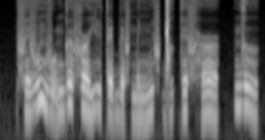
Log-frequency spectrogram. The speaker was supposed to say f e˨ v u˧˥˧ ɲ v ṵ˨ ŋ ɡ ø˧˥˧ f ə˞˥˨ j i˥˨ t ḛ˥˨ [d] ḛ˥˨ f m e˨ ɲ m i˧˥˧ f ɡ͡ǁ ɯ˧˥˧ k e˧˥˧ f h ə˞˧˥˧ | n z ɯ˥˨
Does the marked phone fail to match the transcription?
yes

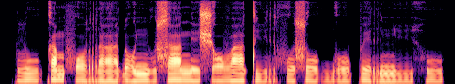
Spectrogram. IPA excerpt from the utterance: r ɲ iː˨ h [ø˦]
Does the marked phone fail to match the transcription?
yes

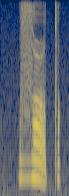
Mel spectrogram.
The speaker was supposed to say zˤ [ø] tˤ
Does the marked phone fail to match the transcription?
yes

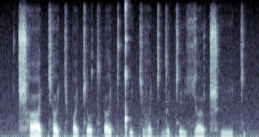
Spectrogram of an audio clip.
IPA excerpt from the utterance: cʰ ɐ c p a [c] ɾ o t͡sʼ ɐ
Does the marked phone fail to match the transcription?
no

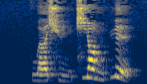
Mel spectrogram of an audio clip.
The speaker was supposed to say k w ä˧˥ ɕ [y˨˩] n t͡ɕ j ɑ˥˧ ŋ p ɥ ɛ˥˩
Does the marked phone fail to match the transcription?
no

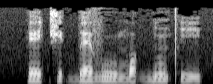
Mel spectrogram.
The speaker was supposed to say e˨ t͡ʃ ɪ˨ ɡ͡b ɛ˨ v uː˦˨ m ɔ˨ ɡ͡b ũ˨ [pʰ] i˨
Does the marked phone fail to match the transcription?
no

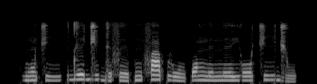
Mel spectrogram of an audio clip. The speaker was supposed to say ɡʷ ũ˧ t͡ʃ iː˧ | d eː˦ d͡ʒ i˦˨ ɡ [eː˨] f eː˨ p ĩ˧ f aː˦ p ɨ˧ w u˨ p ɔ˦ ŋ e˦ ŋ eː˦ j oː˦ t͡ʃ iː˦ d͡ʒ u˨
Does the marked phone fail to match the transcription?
yes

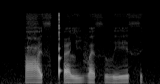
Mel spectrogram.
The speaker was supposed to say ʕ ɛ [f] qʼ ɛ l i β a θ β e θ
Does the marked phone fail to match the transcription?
yes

